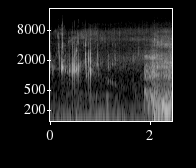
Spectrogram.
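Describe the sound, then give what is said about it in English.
Crackly fizzing of tiny bubbles in a poured drink popping in quick irregular bursts, then a louder, steady pouring rush with a low gurgle as more drink goes in. No voices. “So you can hear the bubbles.”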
